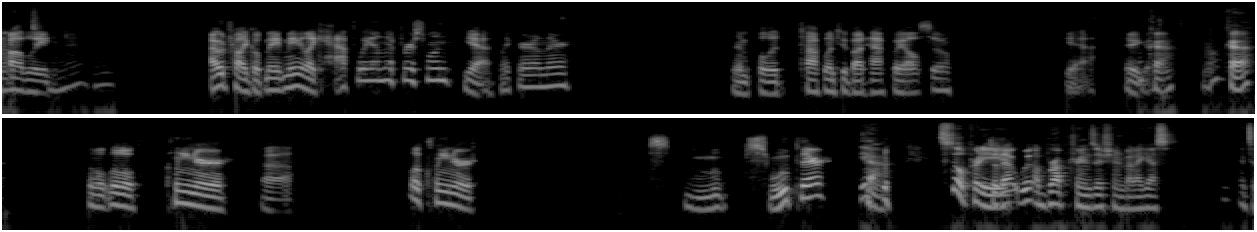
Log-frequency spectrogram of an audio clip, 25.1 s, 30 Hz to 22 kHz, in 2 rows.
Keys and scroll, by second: 11.6 space, 12.5 e, 13.6 space.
